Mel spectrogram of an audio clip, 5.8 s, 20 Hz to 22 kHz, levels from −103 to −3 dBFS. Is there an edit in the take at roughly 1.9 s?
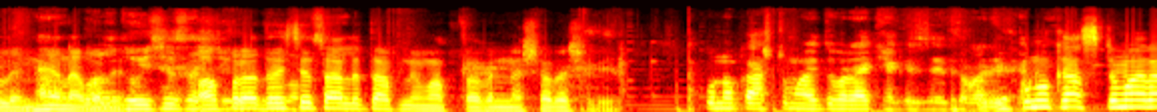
no; 1 cut; at 3.5 s

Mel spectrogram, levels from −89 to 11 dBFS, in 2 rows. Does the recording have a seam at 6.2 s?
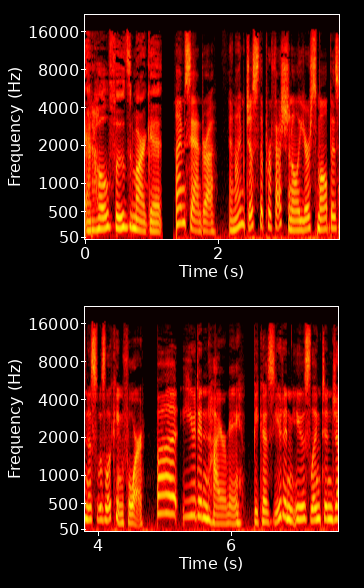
no; 1 cut; at 1.2 s

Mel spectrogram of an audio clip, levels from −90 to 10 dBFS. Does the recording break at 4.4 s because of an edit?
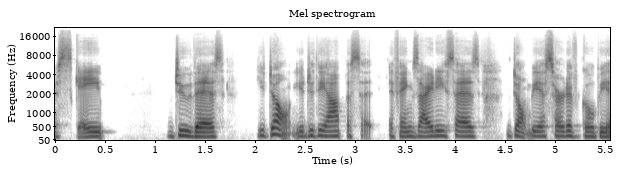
yes; 1 cut; at 4.4 s

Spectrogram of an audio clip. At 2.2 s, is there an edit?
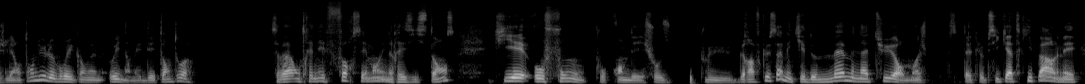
yes; 1 cut; at 2.2 s

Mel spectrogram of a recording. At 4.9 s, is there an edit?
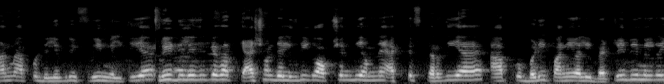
yes; 2 cuts; at 1.6 s, 4.9 s

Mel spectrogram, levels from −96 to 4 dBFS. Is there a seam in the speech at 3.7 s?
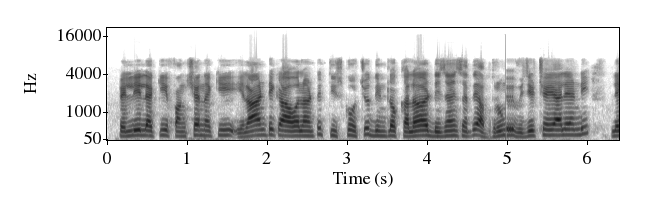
no; 1 cut; at 5.0 s

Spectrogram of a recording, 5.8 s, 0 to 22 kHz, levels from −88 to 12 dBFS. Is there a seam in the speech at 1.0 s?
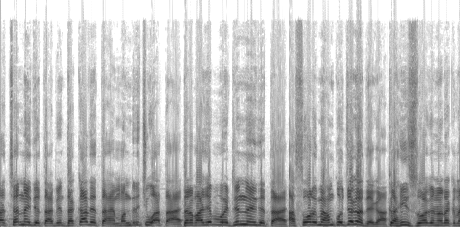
no; 3 cuts; at 2.2 s, 3.6 s, 4.8 s

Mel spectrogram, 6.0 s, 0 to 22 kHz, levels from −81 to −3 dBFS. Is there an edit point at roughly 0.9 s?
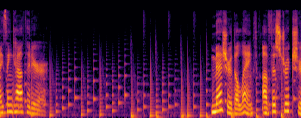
yes; 2 cuts; at 0.9 s, 4.2 s

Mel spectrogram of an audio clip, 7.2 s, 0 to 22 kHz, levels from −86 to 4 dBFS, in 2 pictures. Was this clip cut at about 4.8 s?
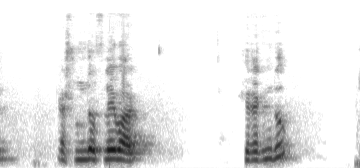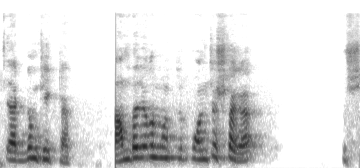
yes; 1 cut; at 4.8 s

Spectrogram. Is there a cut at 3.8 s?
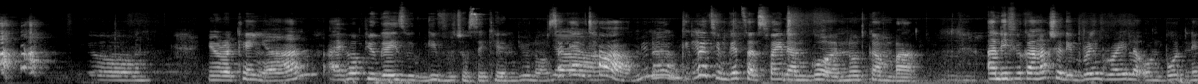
no; 1 cut; at 1.1 s

